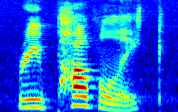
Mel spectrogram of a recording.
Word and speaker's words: republic: 주고 아는이 소리 나죠 마지막 C 왔어요 c n 무슨 소리 나죠 원래는 크 소리가 나는데요 이렇게 단어의 끝부분에 왔을 때 굉장히 약하게 소리가납니다 그래서 republic republic republic 이렇게 받침 럼 들려요를 받침으로 표기할 때는 기억 받침으로 포기하죠 읽어 보면 republic이 됩니다이 퍼 부분에 강세가 있어요이 단어는 다소 어려운 단어인데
